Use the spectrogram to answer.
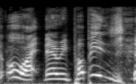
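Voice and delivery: teasing bad Cockney accent like Mary Poppins; mock Cockney accent. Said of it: "he has such a bad English accent".

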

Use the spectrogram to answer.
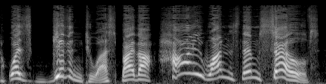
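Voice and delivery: hard, measured rebuke. Acted. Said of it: "her voice as hard as Rat had ever heard it".

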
